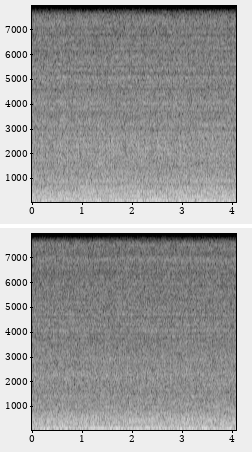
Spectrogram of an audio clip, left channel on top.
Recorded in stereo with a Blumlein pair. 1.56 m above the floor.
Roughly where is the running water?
Ahead left.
